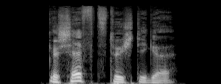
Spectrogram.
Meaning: inflection of geschäftstüchtig: 1. strong/mixed nominative/accusative feminine singular 2. strong nominative/accusative plural 3. weak nominative all-gender singular
- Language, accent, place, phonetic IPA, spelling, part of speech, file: German, Germany, Berlin, [ɡəˈʃɛft͡sˌtʏçtɪɡə], geschäftstüchtige, adjective, De-geschäftstüchtige.ogg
